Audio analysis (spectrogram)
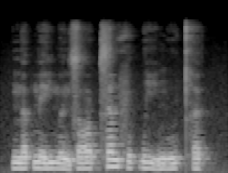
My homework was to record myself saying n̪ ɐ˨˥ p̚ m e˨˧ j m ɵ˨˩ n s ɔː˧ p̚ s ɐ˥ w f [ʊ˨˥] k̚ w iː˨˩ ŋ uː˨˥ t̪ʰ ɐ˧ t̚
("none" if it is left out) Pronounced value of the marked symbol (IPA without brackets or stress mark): ʊ˨˥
